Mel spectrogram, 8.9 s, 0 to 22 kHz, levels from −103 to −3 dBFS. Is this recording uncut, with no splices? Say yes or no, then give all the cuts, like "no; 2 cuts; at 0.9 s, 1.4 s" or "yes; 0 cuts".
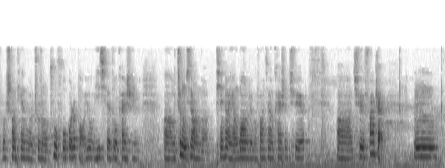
yes; 0 cuts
